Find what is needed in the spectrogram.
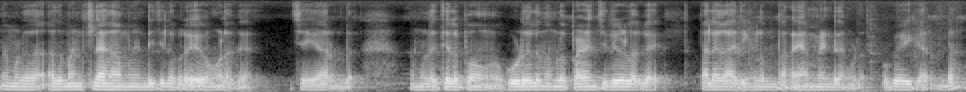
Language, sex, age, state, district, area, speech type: Malayalam, male, 30-45, Kerala, Kottayam, rural, spontaneous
